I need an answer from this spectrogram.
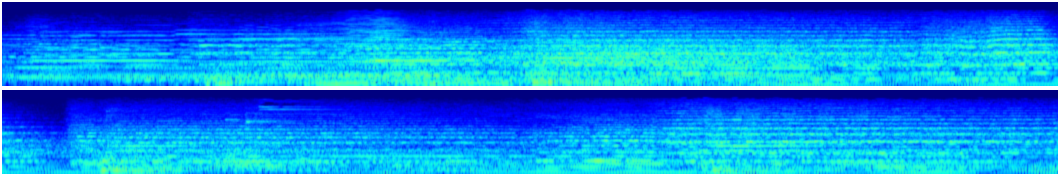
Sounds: Music

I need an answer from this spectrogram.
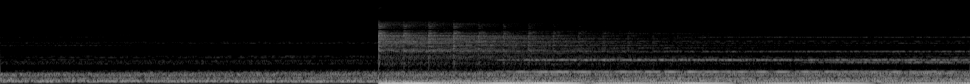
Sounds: Soundtrack music, Music

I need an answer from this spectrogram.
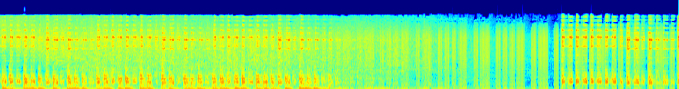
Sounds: Electronic music, Music, Trance music

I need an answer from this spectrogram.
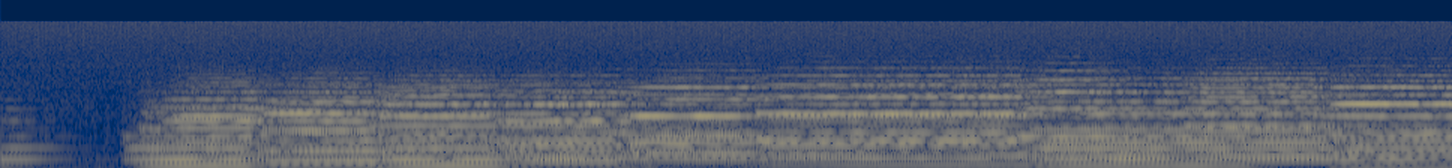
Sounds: Music

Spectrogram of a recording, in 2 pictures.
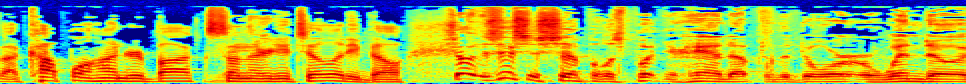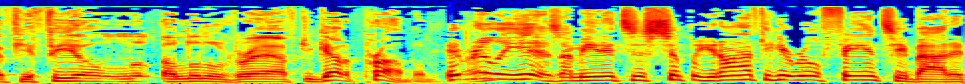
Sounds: Speech

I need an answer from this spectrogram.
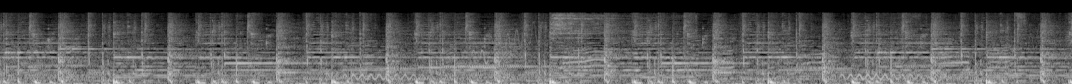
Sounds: Music

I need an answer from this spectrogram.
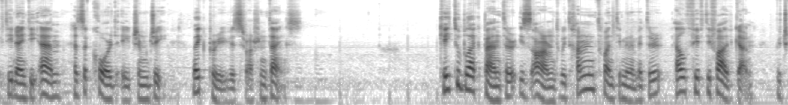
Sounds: firing cannon

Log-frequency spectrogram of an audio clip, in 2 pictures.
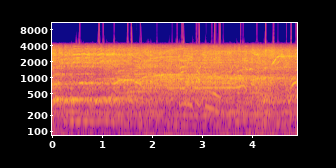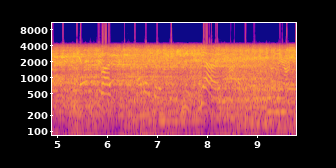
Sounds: Music, Speech

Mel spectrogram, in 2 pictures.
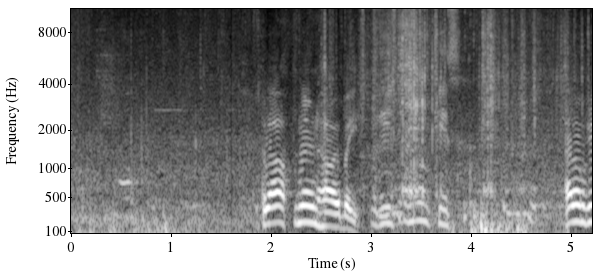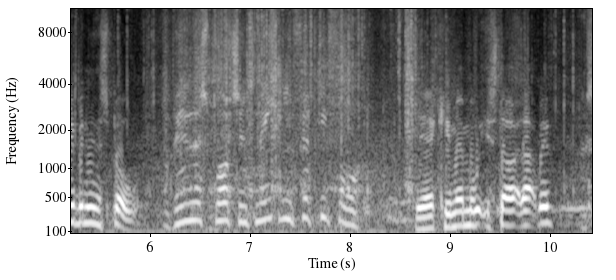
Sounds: Coo, Bird, Speech

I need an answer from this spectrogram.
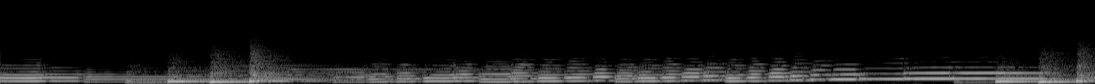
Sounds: Brass instrument

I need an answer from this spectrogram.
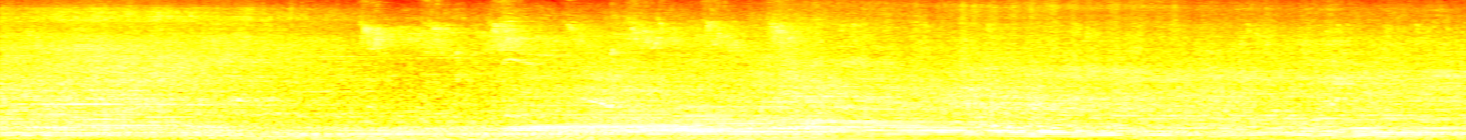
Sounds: Speech, auto racing, Vehicle, Car

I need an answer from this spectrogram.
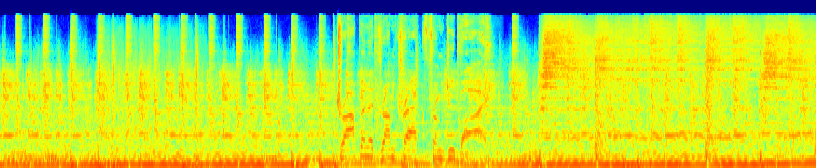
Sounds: Speech, Music

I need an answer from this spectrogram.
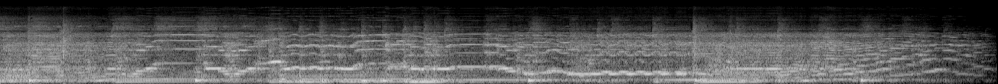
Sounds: Musical instrument, Guitar, Strum, Electric guitar, Music, Plucked string instrument

